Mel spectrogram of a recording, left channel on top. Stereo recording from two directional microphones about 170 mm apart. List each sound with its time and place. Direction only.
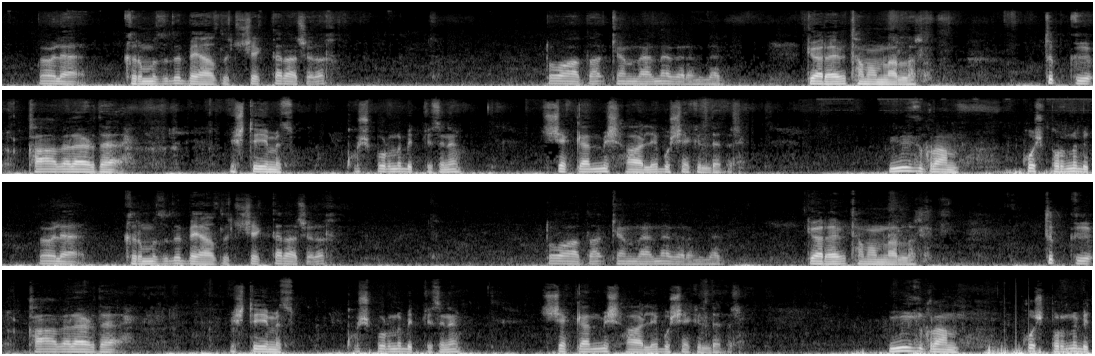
0.3 s speech: 5° right (ahead or behind)
5.4 s speech: centre (ahead or behind)
8.0 s speech: 35° left (ahead or behind)
10.4 s speech: 15° left (ahead or behind)
13.1 s speech: 25° left (ahead or behind)
13.6 s speech: centre (ahead or behind)
16.3 s speech: 15° left (ahead or behind)
19.8 s speech: 20° right (ahead or behind)
21.4 s speech: 5° left (ahead or behind)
